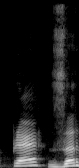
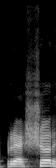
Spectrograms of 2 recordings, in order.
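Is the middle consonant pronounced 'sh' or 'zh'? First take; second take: zh; sh. First: The middle consonant is a voiced 'zh' sound. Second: The middle consonant is a voiceless 'sh' sound. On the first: The speaker calls it wrong. "यहाँ पर प्रे जर नहीं है" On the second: The speaker calls it right. "प्रेशर है, इसमें शर पढ़ा है"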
